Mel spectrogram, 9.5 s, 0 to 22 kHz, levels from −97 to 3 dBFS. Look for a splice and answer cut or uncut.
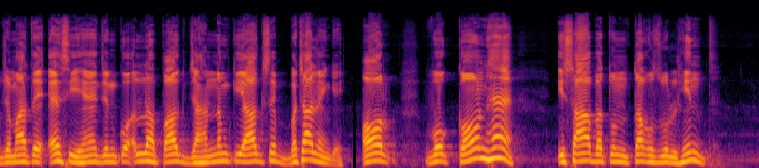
cut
